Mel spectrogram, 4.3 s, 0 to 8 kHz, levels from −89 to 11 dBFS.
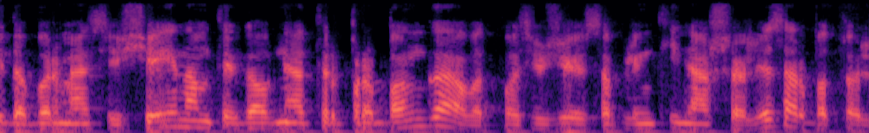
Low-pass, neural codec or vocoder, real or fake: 7.2 kHz; none; real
